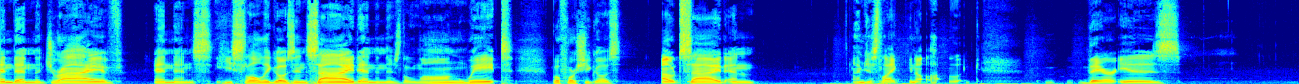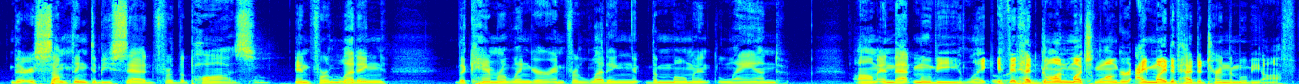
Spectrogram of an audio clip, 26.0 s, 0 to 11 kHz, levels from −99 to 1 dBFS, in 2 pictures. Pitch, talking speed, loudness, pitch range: 110 Hz, 160 wpm, -27 LUFS, 105-125 Hz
